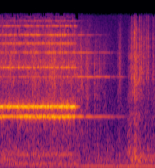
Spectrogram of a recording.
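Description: A telephone bell rings loud and close in a home sitcom scene, one sustained ring that cuts off partway, followed by quiet room sound.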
